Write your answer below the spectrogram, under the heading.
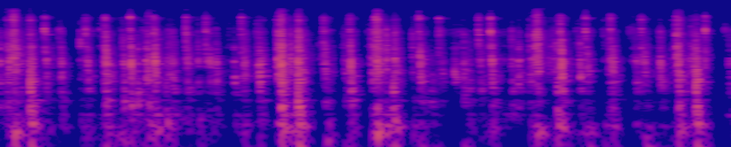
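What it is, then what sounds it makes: Mechanical keyboard with plastic keycaps. Fingertips type on a backlit, typewriter-style mechanical keyboard with round plastic keycaps. The keys make a fast, steady run of bright, crisp clacks that die away quickly, with almost no low end.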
